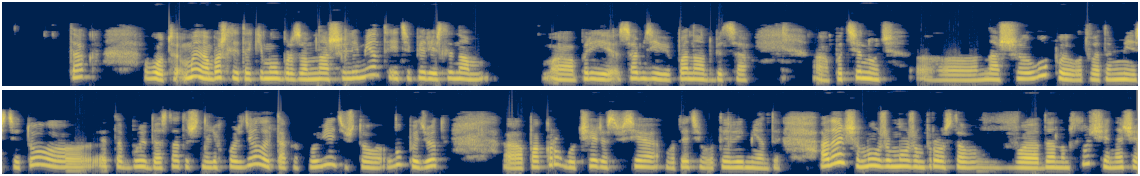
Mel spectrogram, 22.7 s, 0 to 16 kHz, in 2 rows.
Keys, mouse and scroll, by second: 0.8-1.9 middle drag, 1.9-4.9 right drag, 2.0-3.2 middle drag, 2.0 g, 3.8-6.6 middle drag, 5.9 right click, 6.1 g, 7.7-10.1 middle drag, 10.1 right click, 10.4 g, 13.9 ctrl+r, 17.5-20.6 right drag, 17.9-19.6 middle drag, 20.6 middle click, 21.1 right click, 21.8 f.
